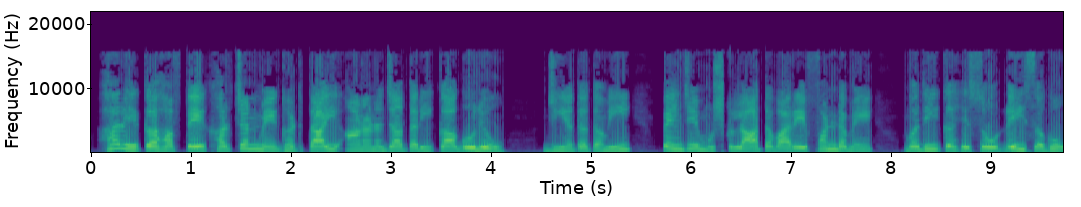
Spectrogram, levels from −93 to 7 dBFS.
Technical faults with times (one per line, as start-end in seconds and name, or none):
0.00-9.73 planar audio read as interleaved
